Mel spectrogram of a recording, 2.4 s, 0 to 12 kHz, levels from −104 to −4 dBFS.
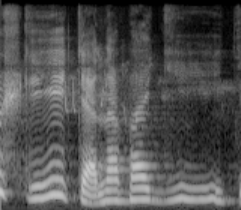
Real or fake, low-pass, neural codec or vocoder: real; 10.8 kHz; none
